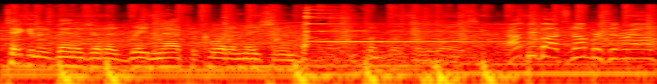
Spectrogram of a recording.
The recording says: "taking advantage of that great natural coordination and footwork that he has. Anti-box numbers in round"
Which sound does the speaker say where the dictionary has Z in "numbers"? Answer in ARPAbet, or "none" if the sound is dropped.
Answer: Z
